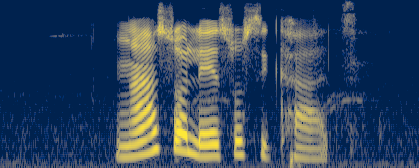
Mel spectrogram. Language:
Swati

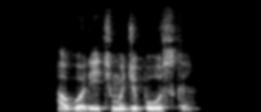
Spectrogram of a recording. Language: Portuguese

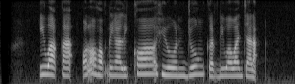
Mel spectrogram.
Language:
Sundanese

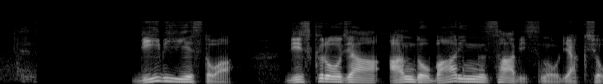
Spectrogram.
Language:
Japanese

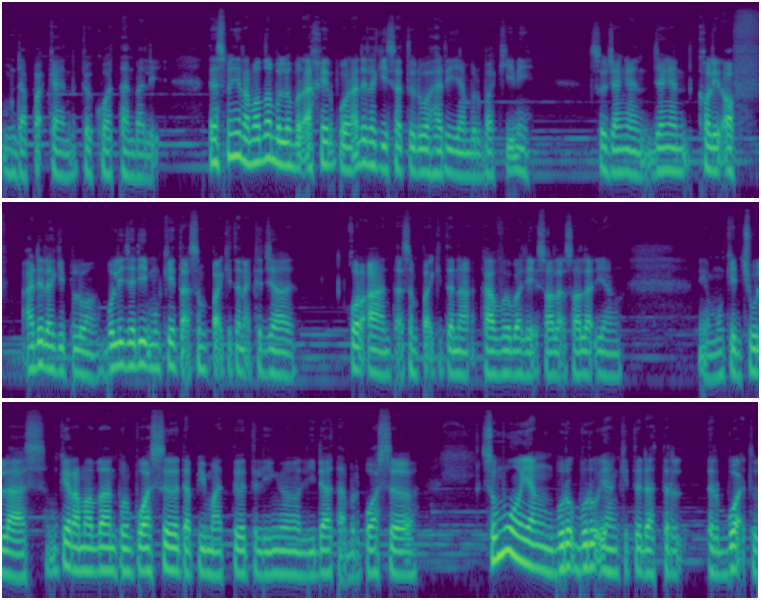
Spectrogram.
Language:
Malay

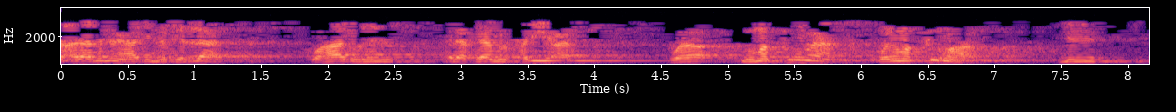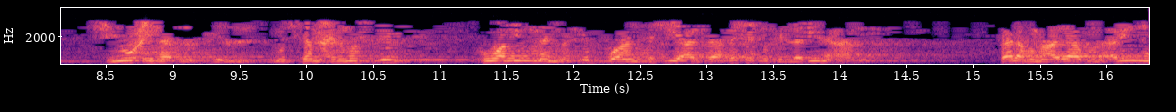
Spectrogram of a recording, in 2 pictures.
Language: Arabic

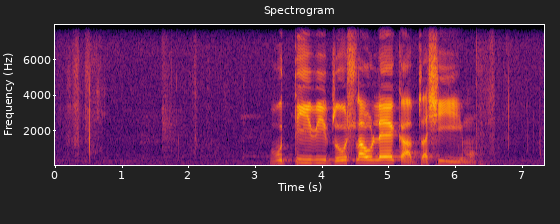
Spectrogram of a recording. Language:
Tsonga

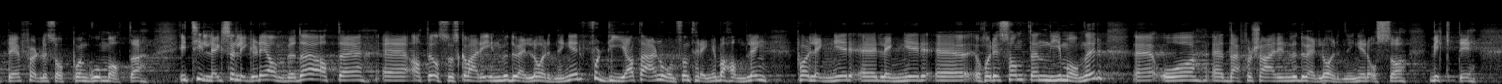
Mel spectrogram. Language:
Norwegian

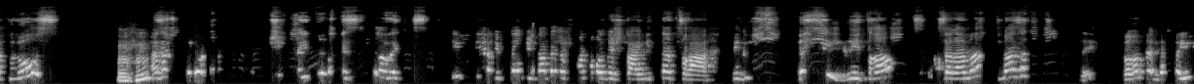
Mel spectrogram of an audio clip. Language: Hebrew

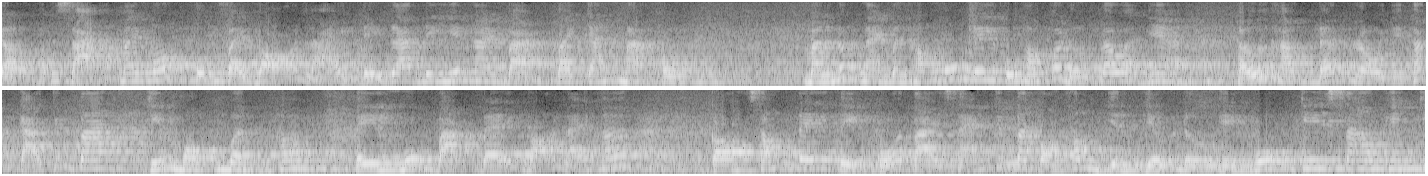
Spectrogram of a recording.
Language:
Vietnamese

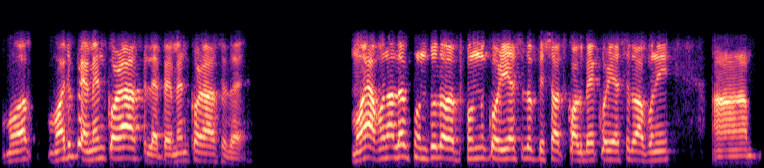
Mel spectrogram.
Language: Assamese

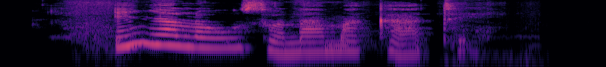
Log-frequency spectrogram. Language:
Luo (Kenya and Tanzania)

